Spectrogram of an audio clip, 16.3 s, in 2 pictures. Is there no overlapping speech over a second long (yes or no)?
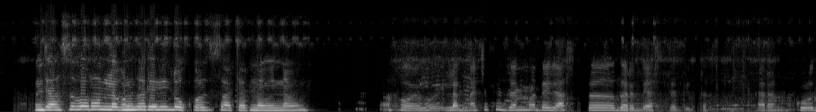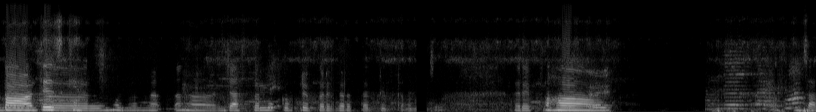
yes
